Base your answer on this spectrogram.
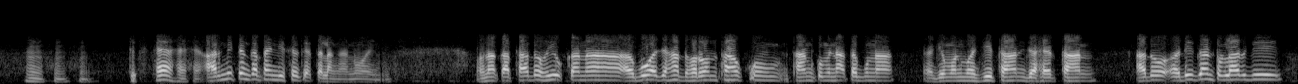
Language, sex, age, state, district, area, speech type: Santali, male, 18-30, West Bengal, Birbhum, rural, conversation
